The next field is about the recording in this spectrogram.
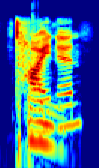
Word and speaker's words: Tynion: Did you know that all these years you've been mispronouncing it, and it's Tynan? – I know.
